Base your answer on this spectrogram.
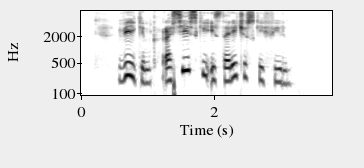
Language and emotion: Russian, positive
